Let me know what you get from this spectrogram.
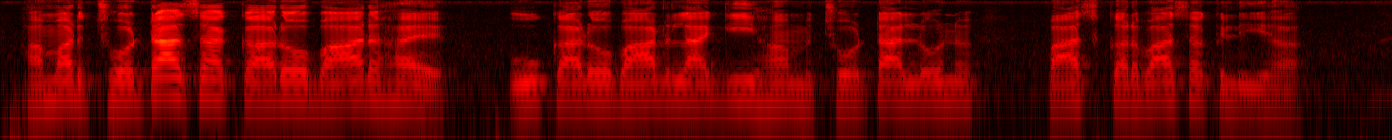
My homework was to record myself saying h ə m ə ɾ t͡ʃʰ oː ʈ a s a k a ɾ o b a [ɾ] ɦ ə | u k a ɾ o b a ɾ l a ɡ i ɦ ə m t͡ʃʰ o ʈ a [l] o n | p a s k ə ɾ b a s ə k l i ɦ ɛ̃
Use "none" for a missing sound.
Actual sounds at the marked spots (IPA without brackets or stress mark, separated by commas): ɾ, l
